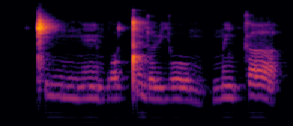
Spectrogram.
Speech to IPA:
ǁ i ŋ ə m ŋ ẽː b ɔ ǃ ẽ j ə y̯ j o m | m ẽ ʎ k a

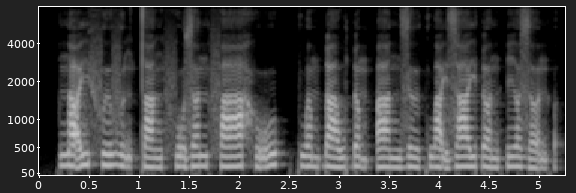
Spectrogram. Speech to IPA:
n a̰˧˥ j f ɨ˨˦ v ɨ̰˧˨ ŋ t̪ a˨˩ ŋ f ṵ˧˨ z ə˧ n f aː˨˦ h ṵ˧˥ | k w ə˨˩ m ɗ a˨˩ w ɗ ə̰˧˨ m ʔ a˨˩ n z ɨ˧˩ k w a̰˧˨ j z a˧ j ɗ ə˨˩ n ʔ i˧ ə̯ z ə̰˧˨ n ʔ

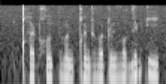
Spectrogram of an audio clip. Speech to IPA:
ǃʰ œ ɖ χʷ œ̃ p ɦ õ ɖ ǃ œ̃ ɖ ɦ o ʈ ʉ ɦ o d̪ i ɖ k i

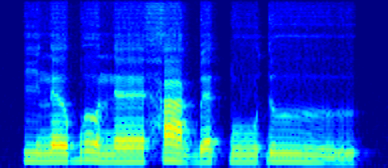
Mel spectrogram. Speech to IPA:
i n ɛ ə̯ b ɤ n ɛː h a ɡ͡b ɛ k͡p uː ɗ ɯː

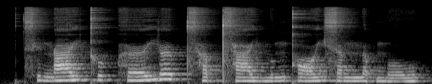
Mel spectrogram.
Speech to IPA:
t͡sʰ ɪ˨˩ ŋ aː˨˥ j kʰ ʊ˨ k̚ h œː˨˥ j œː˥ p̚ t͡sʰ ɐ˨ p̚ t͡sʰ aː˨ j n̪ ʊ˨˥ ŋ kʰ ɔː˨˥ j s ɐ˧ ŋ n̪ ɐ˧ p̚ ŋ o˨˧ w

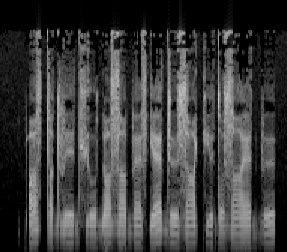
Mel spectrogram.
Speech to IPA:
pʼ ɑ z tˤ ø d v eː d xʲ oː ɗ ɯ zˤ i b æː s ɾʲ æ d ø z ɑ kʲ ø d u zˤ æː d b ø

